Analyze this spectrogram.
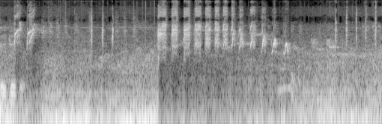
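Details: Lure recording of a green leafbird meant to prompt a captive bird into full song: after a stretch of low rumble, a rapid series of bright clipped chirps follows, ending in brief twittered notes.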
